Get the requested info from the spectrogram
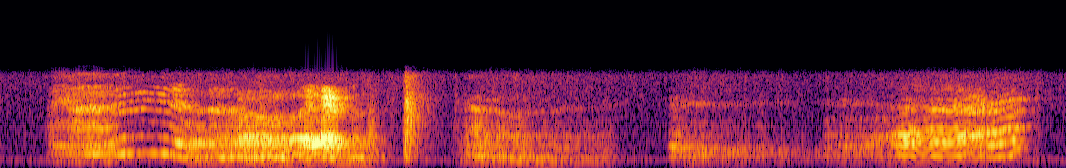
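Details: Juba, a male Rhodesian Ridgeback dog three weeks into a new home, protests a crate-training time out with long wavering harmonic howls and moaning grumbles that rise and bend in pitch, in several drawn-out bursts.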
